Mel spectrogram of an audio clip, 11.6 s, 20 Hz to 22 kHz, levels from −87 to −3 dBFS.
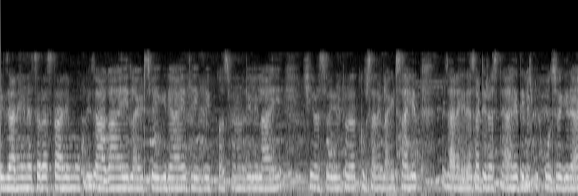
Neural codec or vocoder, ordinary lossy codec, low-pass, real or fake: none; AAC, 32 kbps; 7.2 kHz; real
